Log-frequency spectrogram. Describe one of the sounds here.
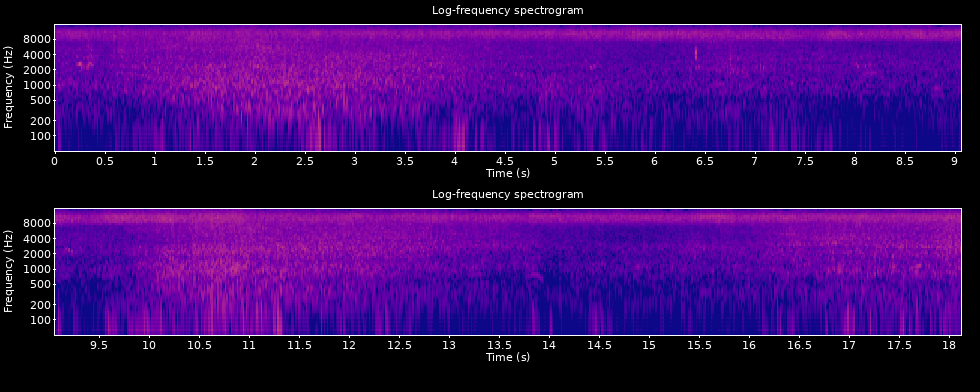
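Gentle waves wash onto the shore.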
